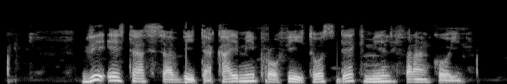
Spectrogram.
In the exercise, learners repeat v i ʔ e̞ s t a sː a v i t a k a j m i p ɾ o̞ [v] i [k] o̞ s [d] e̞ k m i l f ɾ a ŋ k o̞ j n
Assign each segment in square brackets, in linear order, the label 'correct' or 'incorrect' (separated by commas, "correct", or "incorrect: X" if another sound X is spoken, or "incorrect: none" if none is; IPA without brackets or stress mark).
incorrect: f, incorrect: t, correct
